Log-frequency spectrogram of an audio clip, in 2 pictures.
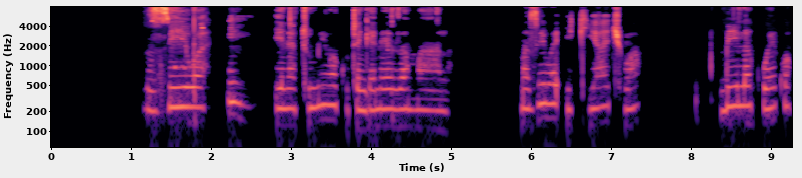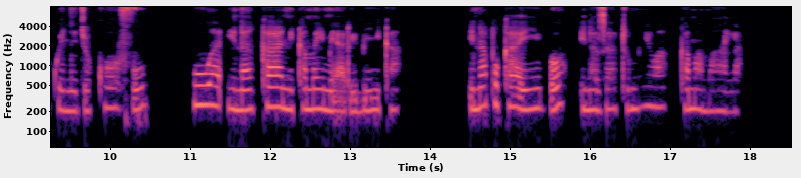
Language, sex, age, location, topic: Swahili, female, 18-24, Kisumu, agriculture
